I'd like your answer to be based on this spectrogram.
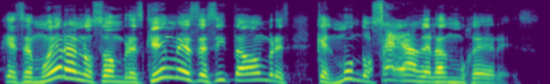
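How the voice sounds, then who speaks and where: A man's voice: high voice, very animated, moderate pace, pushed and bright, full character voice. A man voicing a sassy little girl who mocks and dismisses boys. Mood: scornful. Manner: mocking, dismissive.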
